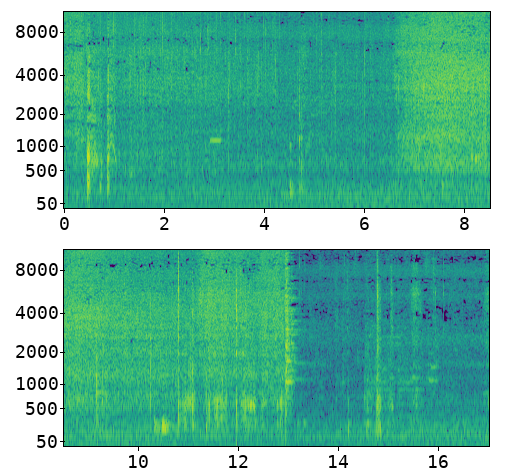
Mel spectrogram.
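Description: Spiced masala sizzling in a hot aluminium kadai while a metal spatula stirs and scrapes it, with scattered clicks of the spatula against the pan. About seven seconds in, the sizzling grows much louder as water is poured into the hot masala, then it drops off suddenly near the end, leaving only a faint background and a few clicks.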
